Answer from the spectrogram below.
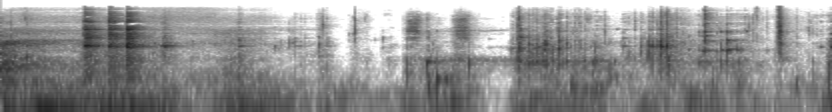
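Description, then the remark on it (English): Glasses of Jura whiskey clink together in a toast, a bright ringing chime, followed by soft handling and shuffling noises and a second, lighter clink a few seconds later. “Let's get to this whiskey first. Let's open that up.”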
